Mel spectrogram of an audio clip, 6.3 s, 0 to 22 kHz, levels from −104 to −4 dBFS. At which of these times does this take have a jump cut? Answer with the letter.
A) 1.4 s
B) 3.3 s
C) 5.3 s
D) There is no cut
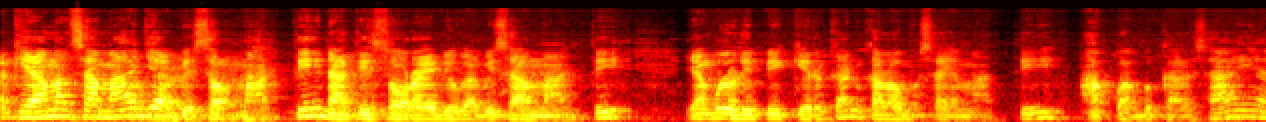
D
